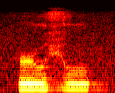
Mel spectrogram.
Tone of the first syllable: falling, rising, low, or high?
high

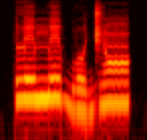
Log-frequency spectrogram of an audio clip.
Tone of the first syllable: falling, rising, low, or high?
high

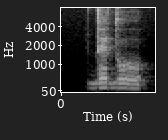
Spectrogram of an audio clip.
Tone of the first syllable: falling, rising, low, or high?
high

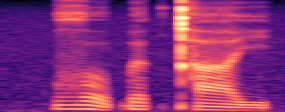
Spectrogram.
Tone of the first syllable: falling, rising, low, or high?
low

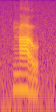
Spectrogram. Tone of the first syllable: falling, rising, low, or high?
falling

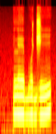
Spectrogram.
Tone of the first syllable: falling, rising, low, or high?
low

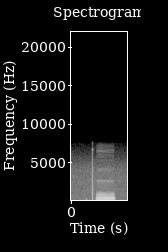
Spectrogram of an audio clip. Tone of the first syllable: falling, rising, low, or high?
falling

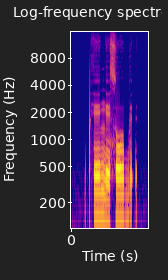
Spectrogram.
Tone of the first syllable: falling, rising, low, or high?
high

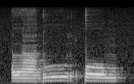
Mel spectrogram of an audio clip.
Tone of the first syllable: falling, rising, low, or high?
low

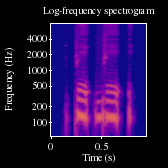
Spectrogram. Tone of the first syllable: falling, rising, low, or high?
low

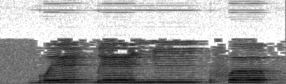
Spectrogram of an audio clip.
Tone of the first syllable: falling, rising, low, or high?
rising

